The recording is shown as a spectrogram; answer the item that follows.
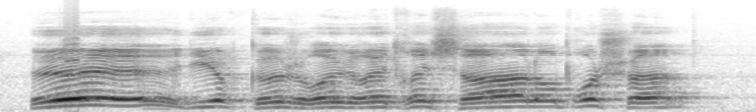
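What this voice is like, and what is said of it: Lamenting, comically self-pitying tone. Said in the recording (French): “accent lamentable et comique, une prévoyance de vieux beaux qui se pleurent”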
